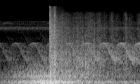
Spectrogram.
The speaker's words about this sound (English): Car alarms shrieked in protest, and birds from the surrounding trees and rooftops were abruptly jolted from their peaceful rest.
